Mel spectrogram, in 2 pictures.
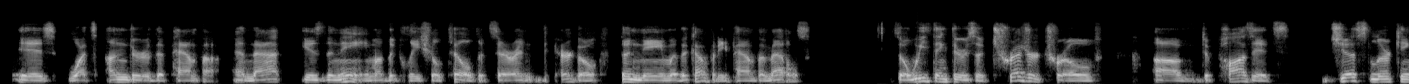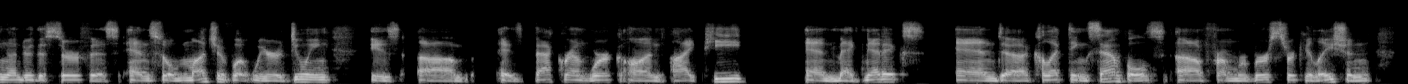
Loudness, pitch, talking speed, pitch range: -21 LUFS, 100 Hz, 135 wpm, 90-110 Hz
